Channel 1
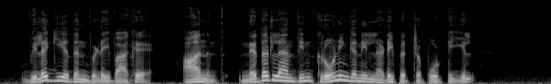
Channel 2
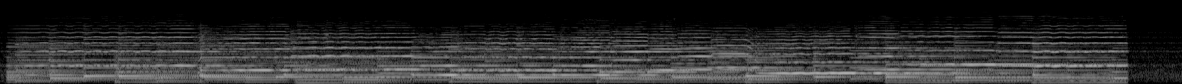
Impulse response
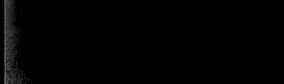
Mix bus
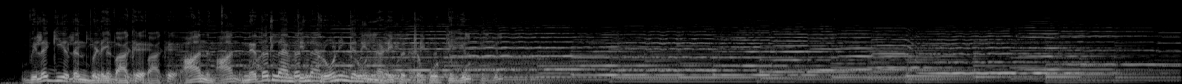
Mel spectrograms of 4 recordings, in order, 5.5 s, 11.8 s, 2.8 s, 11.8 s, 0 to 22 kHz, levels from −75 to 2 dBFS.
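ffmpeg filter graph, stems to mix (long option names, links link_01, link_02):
-filter_complex "[0:a]equalizer=frequency=120:width_type=o:width=0.83:gain=-8.5,volume=0dB,asplit=2[link_01][link_02];[link_02]volume=-9dB[link_03];[1:a]dynaudnorm=framelen=130:gausssize=21:maxgain=6dB,adelay=1600,volume=-11.5dB,afade=type=out:start_time=10.76:duration=0.47:silence=0.375837,asplit=2[link_04][link_05];[link_05]volume=-12.5dB[link_06];[link_03][link_06]amix=inputs=2:normalize=0,aecho=0:1:322|644|966|1288:1|0.25|0.0625|0.0156[link_07];[link_01][link_04][link_07]amix=inputs=3:normalize=0,alimiter=limit=-18.5dB:level=0:latency=1:release=11"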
